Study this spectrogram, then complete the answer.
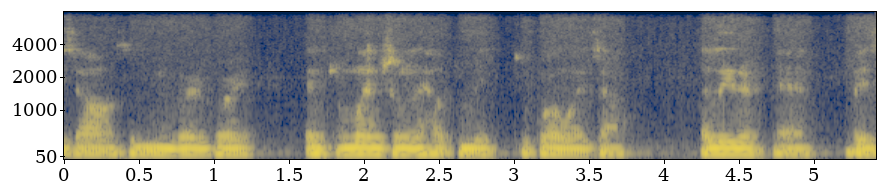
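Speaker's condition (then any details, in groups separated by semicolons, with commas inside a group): Cerebral palsy; from birth, affects speech, arms, legs, limited hand use; frequent falls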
